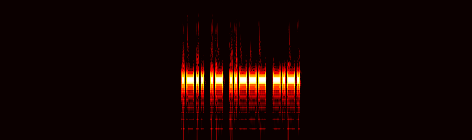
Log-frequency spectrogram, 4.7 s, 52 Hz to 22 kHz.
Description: Morse code, heard as a keyed tone, about 51 wpm, 700 Hz. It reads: LA2C
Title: DXCC-100 Call Signs - 4 Characters - 50wpm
